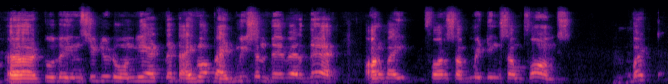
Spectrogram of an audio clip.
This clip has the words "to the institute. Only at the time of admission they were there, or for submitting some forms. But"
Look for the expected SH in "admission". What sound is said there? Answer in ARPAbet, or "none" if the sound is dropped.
SH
